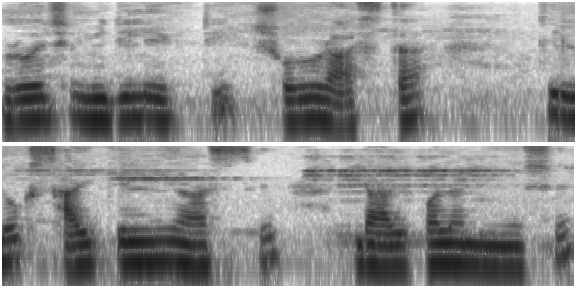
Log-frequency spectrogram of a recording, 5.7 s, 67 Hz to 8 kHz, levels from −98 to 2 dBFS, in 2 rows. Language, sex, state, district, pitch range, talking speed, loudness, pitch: Bengali, male, West Bengal, Dakshin Dinajpur, 140-155 Hz, 155 wpm, -18 LUFS, 145 Hz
